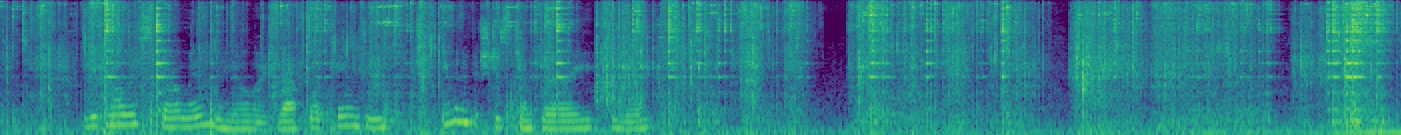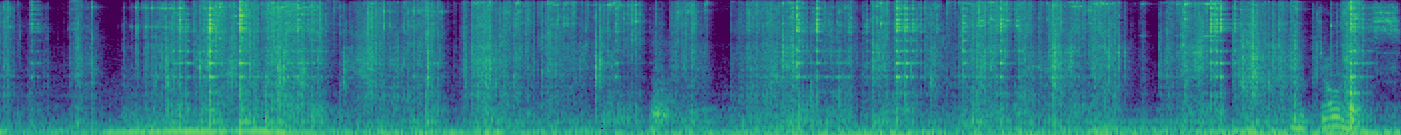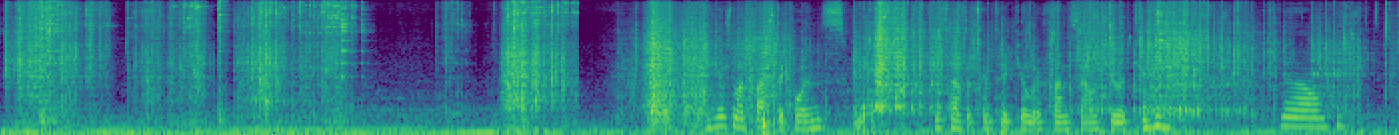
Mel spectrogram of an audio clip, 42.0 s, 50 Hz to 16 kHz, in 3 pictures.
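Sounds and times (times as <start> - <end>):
metal charms clinking: 0.0 - 42.0.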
